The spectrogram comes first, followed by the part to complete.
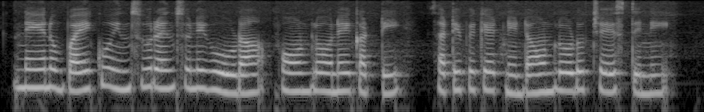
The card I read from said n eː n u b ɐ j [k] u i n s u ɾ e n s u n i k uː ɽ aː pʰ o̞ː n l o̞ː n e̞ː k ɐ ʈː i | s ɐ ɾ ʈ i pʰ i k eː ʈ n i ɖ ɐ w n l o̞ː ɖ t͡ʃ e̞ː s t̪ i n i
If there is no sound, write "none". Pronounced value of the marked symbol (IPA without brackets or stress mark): k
